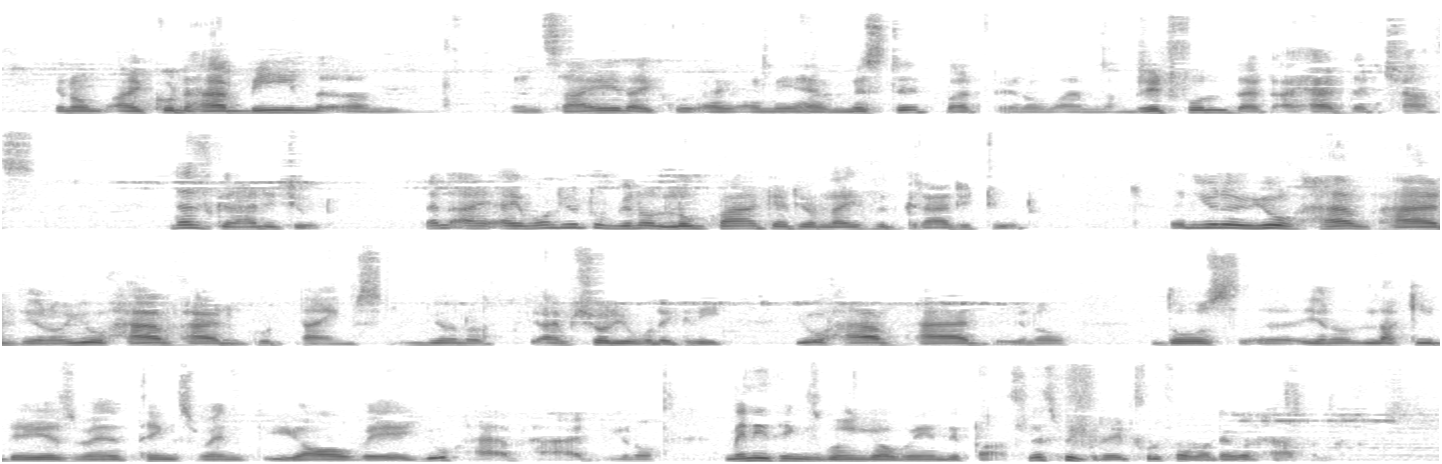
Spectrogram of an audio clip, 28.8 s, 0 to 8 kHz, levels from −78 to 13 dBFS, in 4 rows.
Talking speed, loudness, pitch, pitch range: 205 wpm, -31 LUFS, 120 Hz, 110-140 Hz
